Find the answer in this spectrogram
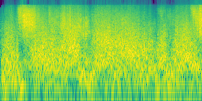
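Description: Heavily distorted, clipped audio effect: a harsh wall of noise that bursts in suddenly out of silence and stays at full volume.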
